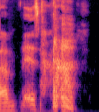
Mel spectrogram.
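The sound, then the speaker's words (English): A smoker clearing the throat: several rough, voiced rasps and hacks in quick succession over about two seconds, fairly loud and alone. “I can't clear my throat because I'm a terrible person who smokes.”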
